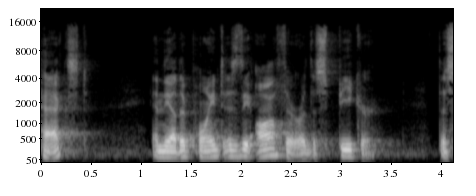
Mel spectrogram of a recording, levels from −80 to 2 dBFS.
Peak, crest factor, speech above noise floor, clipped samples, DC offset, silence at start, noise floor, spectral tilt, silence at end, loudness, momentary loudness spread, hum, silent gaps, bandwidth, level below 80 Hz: -6 dBFS; 18 dB; 35 dB; under 0.1%; under 0.1%; 0 s; -57 dBFS; -5.5 dB/octave; 0 s; -23 LUFS; 14 LU; none; none; 15.5 kHz; -66 dBFS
